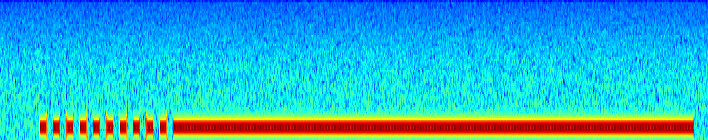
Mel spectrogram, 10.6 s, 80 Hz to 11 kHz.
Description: Telephone call progress tone (North American plan), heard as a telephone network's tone, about 350, 440 Hz, 0.1 s on and 0.1 s off. Stutter dial tone.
